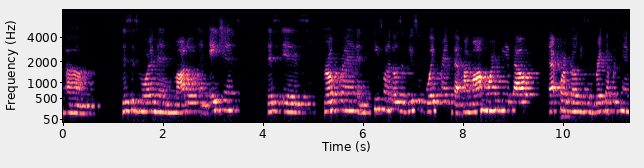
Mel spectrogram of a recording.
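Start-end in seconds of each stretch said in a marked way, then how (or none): none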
